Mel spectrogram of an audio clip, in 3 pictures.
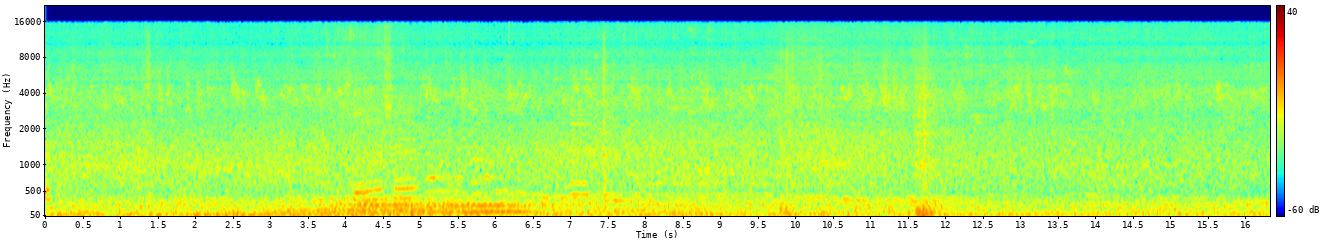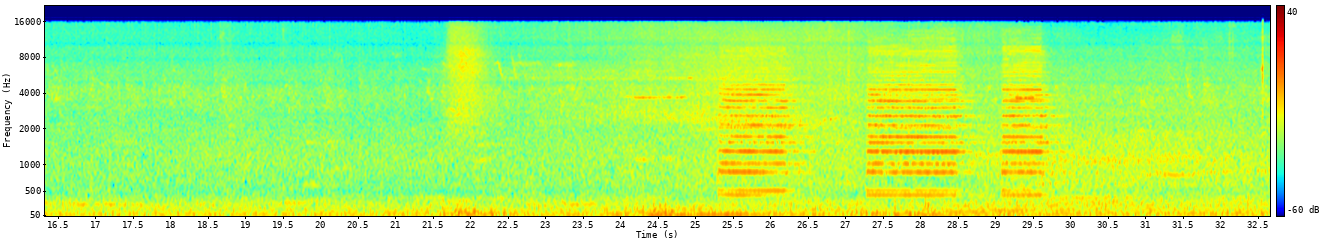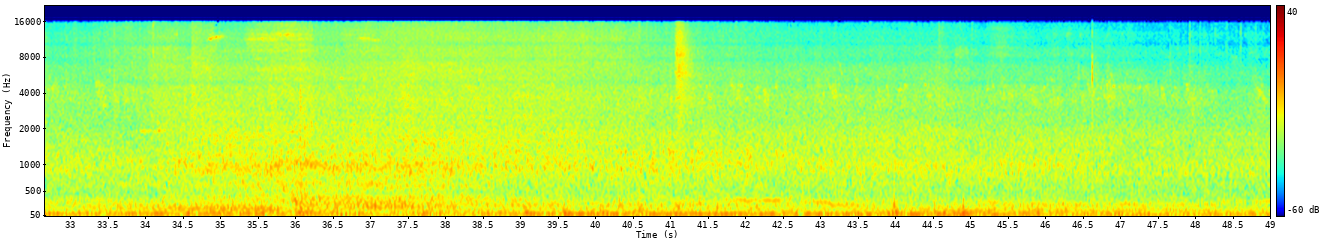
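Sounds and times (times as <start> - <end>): street traffic: 0.0 - 49.0
car horn honking: 24.2 - 26.6, 27.2 - 30.0.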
